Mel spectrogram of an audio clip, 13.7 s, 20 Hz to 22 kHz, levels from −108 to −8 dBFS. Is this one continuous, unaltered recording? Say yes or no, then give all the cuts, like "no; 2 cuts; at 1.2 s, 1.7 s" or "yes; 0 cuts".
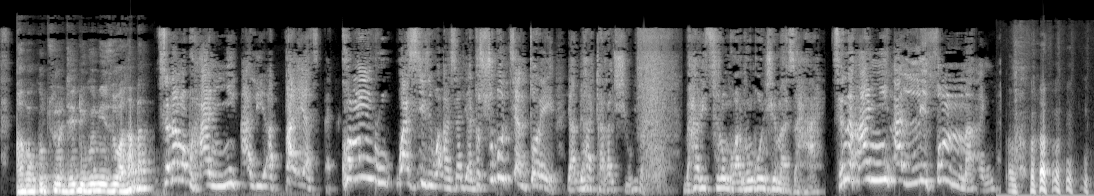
yes; 0 cuts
